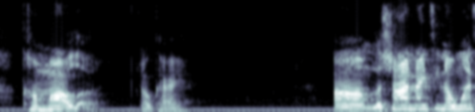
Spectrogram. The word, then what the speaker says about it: Kamala: my God Jordan Hayward 2060 says Kamala is pronounced Kamala okay um Lesean 1901 says yummy bites hey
